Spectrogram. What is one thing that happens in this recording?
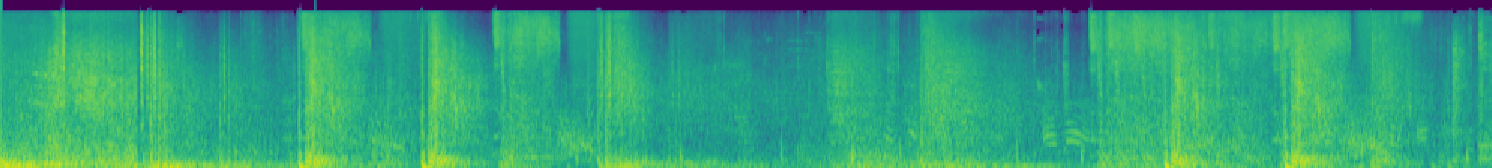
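A pistol fires several sharp shots.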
